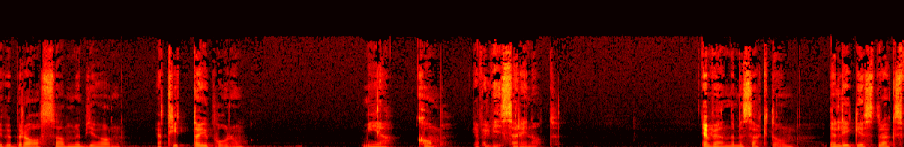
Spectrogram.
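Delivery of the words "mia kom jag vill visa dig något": soft toneless whisper; coaxing whisper. A narrator's reading. The thing with Micke's voice tempting Mia, whispered. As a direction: draw her in gently.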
